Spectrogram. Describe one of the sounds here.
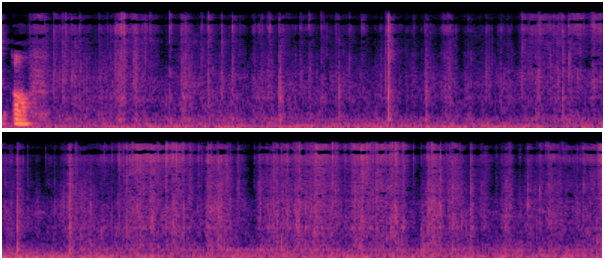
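Paper crinkles and rustles under hands.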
